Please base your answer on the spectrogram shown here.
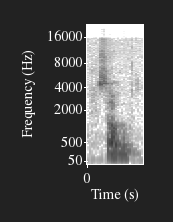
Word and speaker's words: Savu: So this is the second release of our cask strength savu. Nice. And it's This is pronounced Savu, right? And- Just or Savu.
